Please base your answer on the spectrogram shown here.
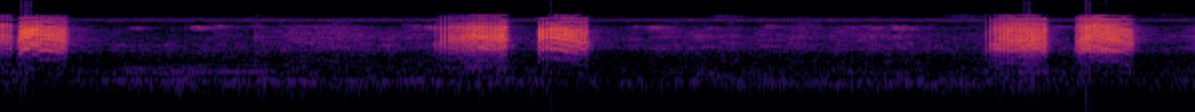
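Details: Noisy maritaca, a Pionus parrot, giving harsh grating screeches in pairs roughly every few seconds, each burst broad and raspy, separated by quiet stretches with a steady faint high-pitched background hiss.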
